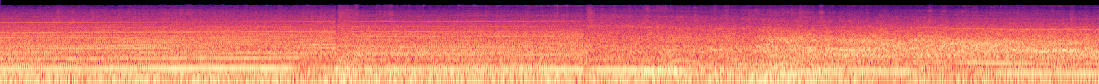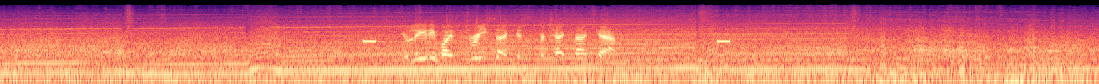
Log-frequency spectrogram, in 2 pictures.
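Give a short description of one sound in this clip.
A racing car engine revs high and drops in pitch with each gear change.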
